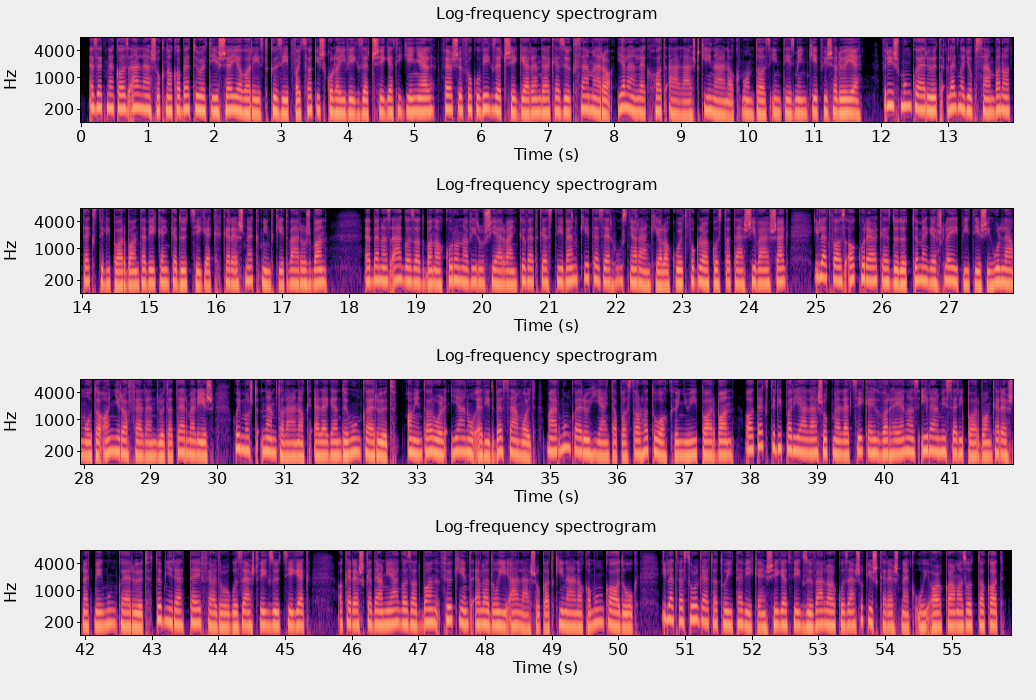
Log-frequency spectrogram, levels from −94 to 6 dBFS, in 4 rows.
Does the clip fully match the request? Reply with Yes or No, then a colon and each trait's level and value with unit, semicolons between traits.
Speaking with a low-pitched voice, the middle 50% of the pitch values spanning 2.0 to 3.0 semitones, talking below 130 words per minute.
No: medium, 175 Hz; average, 2.7 semitones; average, 115 wpm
